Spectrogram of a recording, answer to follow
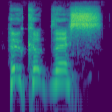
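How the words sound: It is loud and sounds like a complaint. The food was unsatisfactory. "the way you've said it there and at that volume, they sound like you're really unhappy"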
